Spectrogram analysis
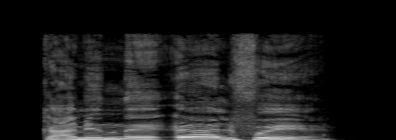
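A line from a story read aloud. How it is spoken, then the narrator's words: Shouted. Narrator (Russian): прокричал Ханс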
